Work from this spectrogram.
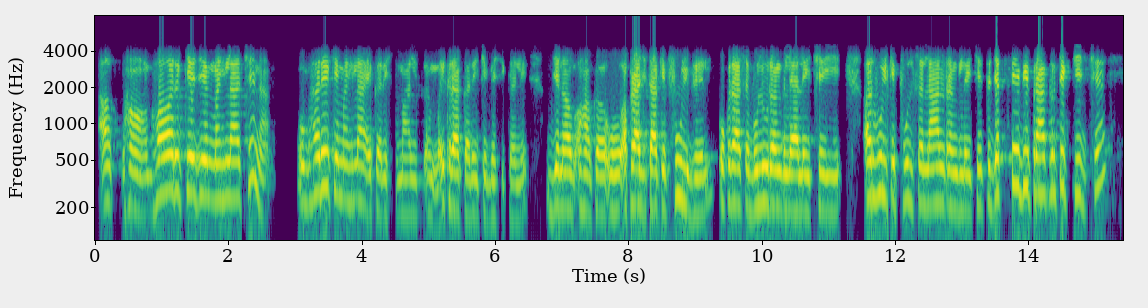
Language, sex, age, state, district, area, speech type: Maithili, female, 45-60, Bihar, Saharsa, urban, conversation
